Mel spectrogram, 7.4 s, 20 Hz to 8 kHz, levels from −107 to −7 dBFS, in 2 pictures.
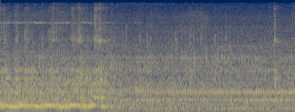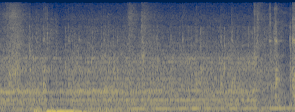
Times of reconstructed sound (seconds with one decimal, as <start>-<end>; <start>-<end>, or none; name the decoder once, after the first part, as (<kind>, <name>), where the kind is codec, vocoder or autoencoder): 1.0-2.2 (vocoder, BigVGAN v2); 3.3-5.6; 6.9-7.4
